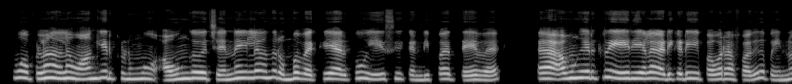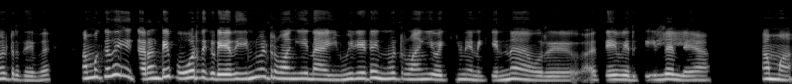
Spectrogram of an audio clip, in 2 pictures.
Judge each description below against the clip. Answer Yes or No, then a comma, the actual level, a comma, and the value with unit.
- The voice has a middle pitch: No, very high, 255 Hz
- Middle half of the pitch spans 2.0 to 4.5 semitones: Yes, average, 3.9 semitones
